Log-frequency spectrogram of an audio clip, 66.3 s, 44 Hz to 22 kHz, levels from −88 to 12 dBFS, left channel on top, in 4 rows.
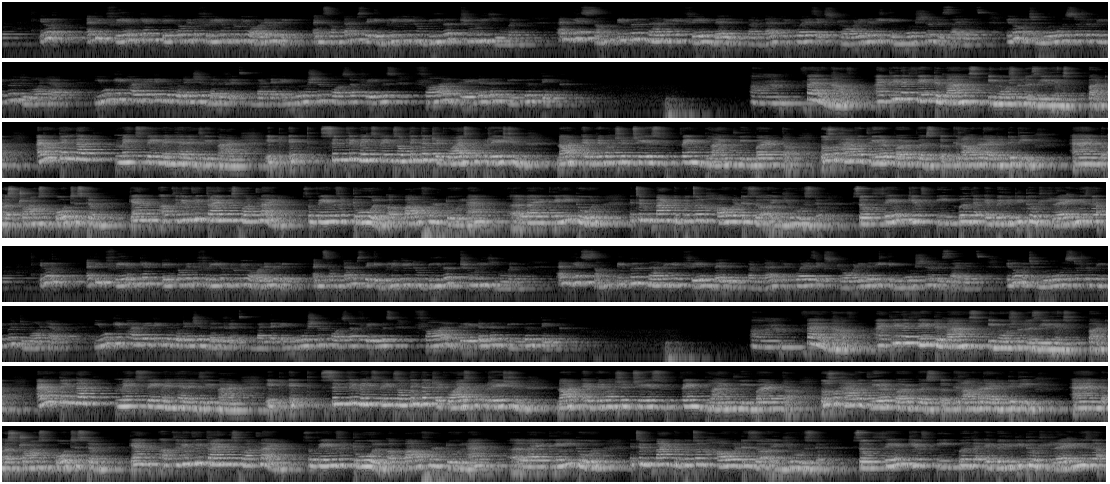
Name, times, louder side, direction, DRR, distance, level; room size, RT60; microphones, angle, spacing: voice 1, 1.3-4.3 4.6-7.7 8.3-14.6 15.1-17.5 18.0-22.4 22.8-24.9, equal, 35° right, -5 dB, 0.7 m, -30 dB
voice 2, 27.8-28.3 28.7-29.3 29.7-32.6 32.9-33.0 33.7-34.5 34.9-37.6 38.0-41.2 41.5-45.0 45.5-48.6 49.2-51.2 51.7-53.9 54.4-57.0 57.3-58.7 59.3-61.9 62.6-66.2, right 1 dB, 15° left, -8 dB, 1.0 m, -24 dB
5.4 x 2.1 x 2.6 m, 1.3 s
head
